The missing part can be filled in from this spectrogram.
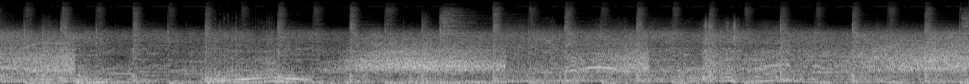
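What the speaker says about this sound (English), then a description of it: "the hometown heroes and their daily drivers, those magnificent rough and tumble" Tough trucks, including a short-wheelbase International Scout, race at a mud and monster truck event, with loud continuous engine roar, revving and surges, rhythmic thumping and crowd noise throughout.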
